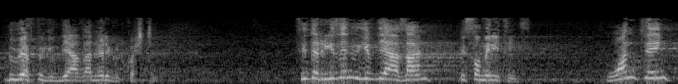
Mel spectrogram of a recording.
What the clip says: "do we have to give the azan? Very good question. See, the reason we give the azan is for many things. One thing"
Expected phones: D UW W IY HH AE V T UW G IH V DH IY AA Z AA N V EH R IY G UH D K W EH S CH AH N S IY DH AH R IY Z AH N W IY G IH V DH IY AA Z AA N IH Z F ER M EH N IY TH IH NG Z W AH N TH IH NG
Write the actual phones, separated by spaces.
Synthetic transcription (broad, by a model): D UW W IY HH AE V T UW G IH V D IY AA Z AA N V EH R IY G UH D K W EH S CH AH N S IY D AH R IY Z AH N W IY G IH V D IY AA Z AA N IH Z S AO M EH N IY T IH NG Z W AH N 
